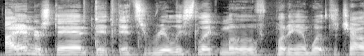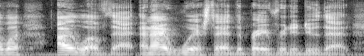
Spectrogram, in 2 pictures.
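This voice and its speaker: A man's voice: medium pitch, fast. A man debating informally as a contestant, slangy and emphatic, repeating phrases for punch. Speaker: debate contestant on a movie debate show. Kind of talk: informal pop-culture debate.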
